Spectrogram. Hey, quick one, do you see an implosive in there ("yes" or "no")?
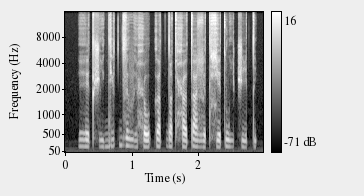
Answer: no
